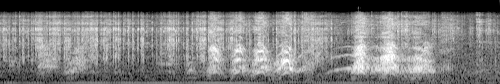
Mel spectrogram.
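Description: A dog barking in two short runs of barks, the first about two seconds in and a louder run near the four-second mark.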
